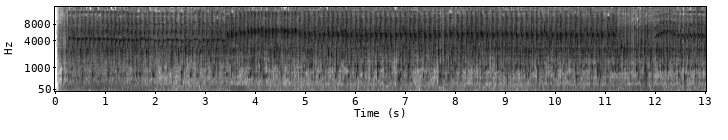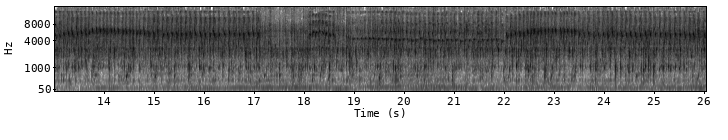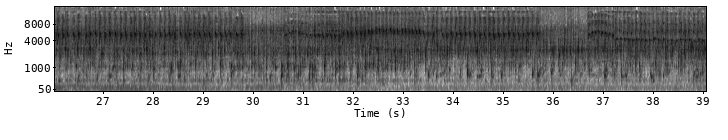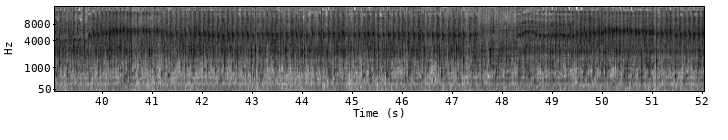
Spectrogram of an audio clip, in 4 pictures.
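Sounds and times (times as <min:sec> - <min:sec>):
songbird rapid trill: 0:00.1 - 0:11.4, 0:18.0 - 0:35.6.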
